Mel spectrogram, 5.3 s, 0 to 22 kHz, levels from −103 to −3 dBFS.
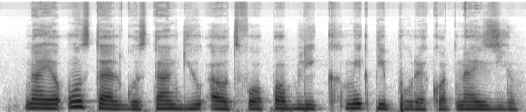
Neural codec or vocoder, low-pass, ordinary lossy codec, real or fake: none; none; none; real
